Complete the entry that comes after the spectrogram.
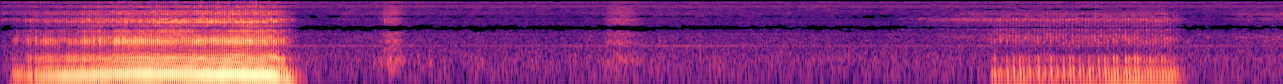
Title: Z Snoring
